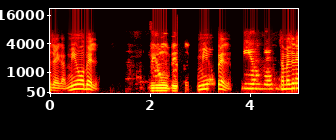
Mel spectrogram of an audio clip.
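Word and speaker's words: Möbel: उमलाउट के साथ जब ये रहता है तो ईओ की तरह बिहेव करता है, म्योबेल, म्योबेल। देखिए जब ओ उमलाउट के साथ आएगा तो ईओ की तरह हो जाएगा, म्योबेल, म्योबेल।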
